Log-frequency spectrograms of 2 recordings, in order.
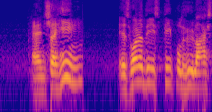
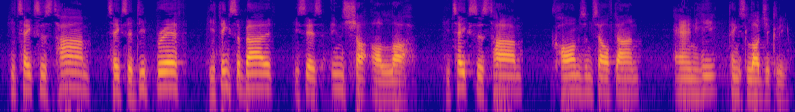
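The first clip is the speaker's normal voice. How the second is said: slow, lowered, deliberately calm pace; calm and unhurried; slower than usual. Acted. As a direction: take your time over every phrase like a man calming himself.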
